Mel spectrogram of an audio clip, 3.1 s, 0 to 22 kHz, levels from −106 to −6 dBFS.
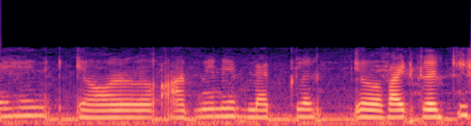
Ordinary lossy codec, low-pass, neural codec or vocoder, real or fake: none; 5.4 kHz; codec, 16 kHz, 4 kbps, FreqCodec, larger model; fake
